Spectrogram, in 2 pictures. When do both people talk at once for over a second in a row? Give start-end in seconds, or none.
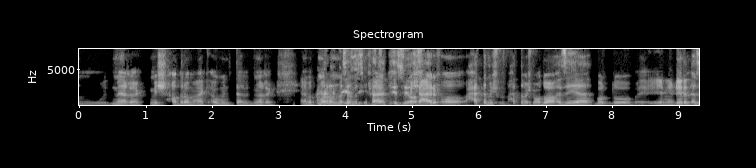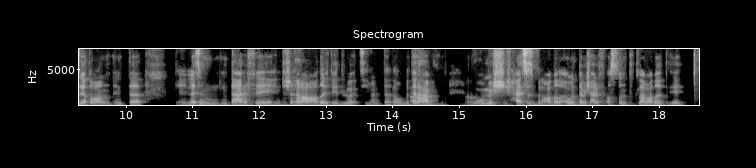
3.6-5.3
